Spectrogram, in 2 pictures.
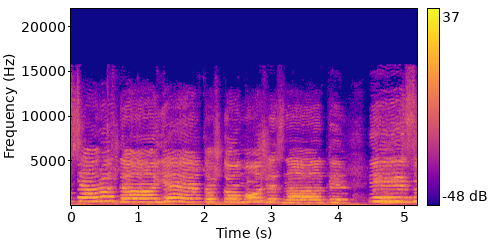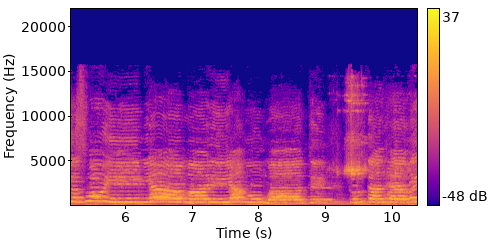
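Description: A small group of women and children singing a Ukrainian Christmas carol (koliadka) together.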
